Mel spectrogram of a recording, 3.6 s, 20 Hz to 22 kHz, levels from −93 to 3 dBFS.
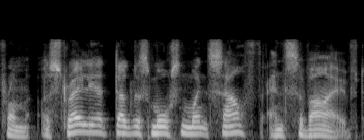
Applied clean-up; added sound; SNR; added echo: none; none; none; none.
